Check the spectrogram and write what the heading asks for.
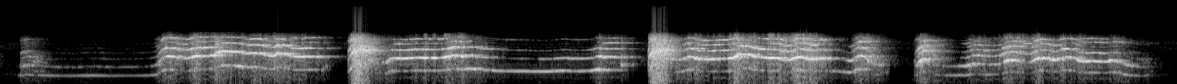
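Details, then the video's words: Poppy, a pet dog, howls at home when the phone rings. Long, wavering, tonal howls rise and fall in several drawn-out bouts, broken by two sharp knocks. A faint steady tone comes before the first howl. "Howling when the phone rings"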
